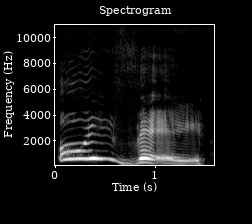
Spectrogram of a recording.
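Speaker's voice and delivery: Meshka's complaint; complaining oy vey. Acted. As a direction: start to moan. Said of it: "start to complain and say".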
